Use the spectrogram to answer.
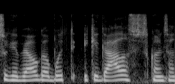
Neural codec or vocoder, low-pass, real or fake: none; 10.8 kHz; real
